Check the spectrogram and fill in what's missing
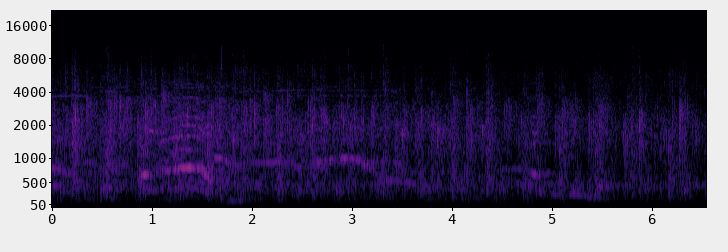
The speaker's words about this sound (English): You ought to clap your hands. You ought to make some noise right now because we found a new and improved covenant.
